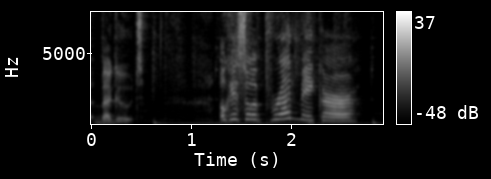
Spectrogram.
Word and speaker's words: baguette: sometimes made on a baguette or uh the proper pronunciation is bagoot okay so a bread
